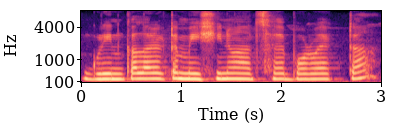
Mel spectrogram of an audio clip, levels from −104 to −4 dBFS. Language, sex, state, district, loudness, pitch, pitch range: Bengali, female, Tripura, West Tripura, -14 LUFS, 225 Hz, 220-230 Hz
